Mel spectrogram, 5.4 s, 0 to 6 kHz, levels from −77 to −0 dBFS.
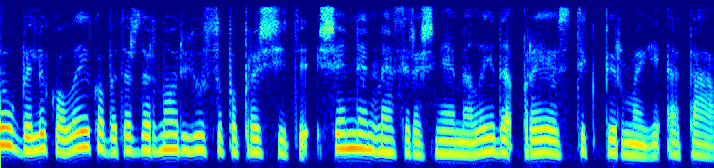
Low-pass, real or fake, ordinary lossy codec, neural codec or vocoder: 5.4 kHz; real; MP3, 48 kbps; none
